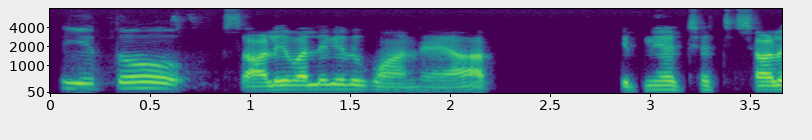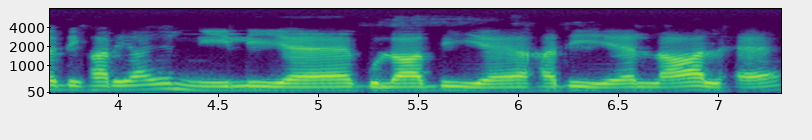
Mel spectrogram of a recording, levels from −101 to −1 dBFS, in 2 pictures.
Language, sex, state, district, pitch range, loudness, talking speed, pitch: Hindi, male, Uttar Pradesh, Jyotiba Phule Nagar, 125-160 Hz, -20 LUFS, 190 wpm, 140 Hz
